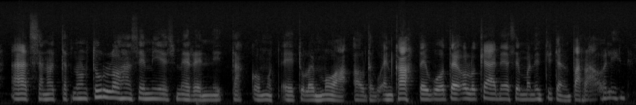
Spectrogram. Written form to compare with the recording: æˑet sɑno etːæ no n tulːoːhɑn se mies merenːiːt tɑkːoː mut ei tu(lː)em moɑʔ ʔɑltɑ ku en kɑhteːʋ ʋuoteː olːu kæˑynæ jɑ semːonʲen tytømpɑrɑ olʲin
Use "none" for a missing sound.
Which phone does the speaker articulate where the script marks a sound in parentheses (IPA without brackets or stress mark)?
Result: l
